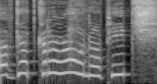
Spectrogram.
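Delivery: very high-pitched, sick-sounding voice. Riffing on video game character voices, doing a Mario voice with the flu. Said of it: "Mario's got the flu".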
